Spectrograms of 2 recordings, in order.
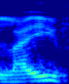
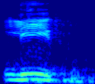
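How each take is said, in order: First: The vowel sounds like 'eye'. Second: The vowel sounds like 'ee'. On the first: This is the modern pronunciation. "Modern அ இங்கிலீஷ்ல அத லைஃப் அப்படின்னு pronounce பண்றாங்க" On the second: This is the older pronunciation. "சில இடத்துல லீஃப் அப்படின்னு pronounce பண்ணாங்க"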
